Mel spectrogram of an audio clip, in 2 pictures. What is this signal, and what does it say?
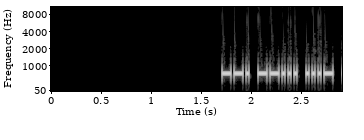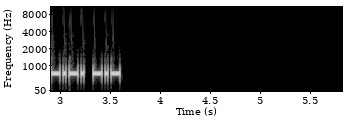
Morse code, heard as a keyed tone, about 40 wpm, 700 Hz. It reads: G7VCK
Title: DXCC-100 Call Signs - 5 Characters - 40wpm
